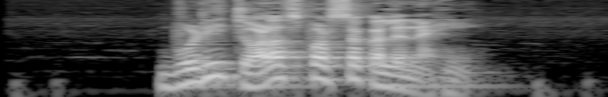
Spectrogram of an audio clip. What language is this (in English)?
Odia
